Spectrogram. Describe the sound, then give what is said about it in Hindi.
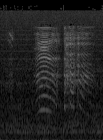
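A baby's wailing cry in the video game Baby in Yellow rises and falls in two short bursts, fairly loud, over a steady low background hum. “हाँ, रोना आता है रोना आता है ये किस चीज़ की आवाज़ें हो रही हैं”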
